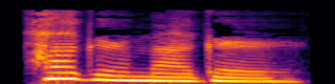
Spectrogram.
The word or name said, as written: hugger mugger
